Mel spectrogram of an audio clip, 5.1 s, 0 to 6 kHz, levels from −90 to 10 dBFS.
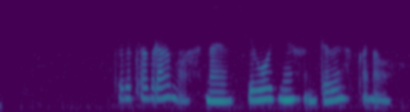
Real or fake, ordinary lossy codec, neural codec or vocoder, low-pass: fake; none; codec, 16 kHz in and 24 kHz out, 1 kbps, XY-Tokenizer; 5.4 kHz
